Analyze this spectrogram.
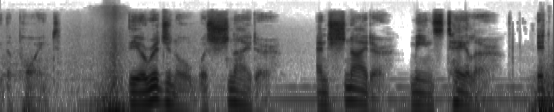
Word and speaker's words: Schneider: The German shish is a soft shish. The EI is a long E. Say Schneider correctly and an English-speaking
